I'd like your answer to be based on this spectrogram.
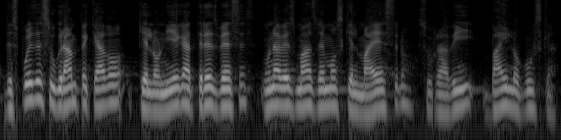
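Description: A male pastor preaching a sermon in Spanish, emphatic, swinging between loud exclamations and hushed, slower asides. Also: a little high, long reverb tail.

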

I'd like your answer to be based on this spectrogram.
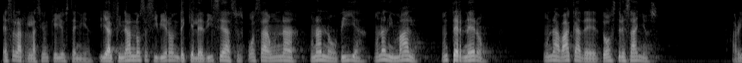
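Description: A male pastor preaching a sermon, swinging between rising emphatic bursts and quiet asides. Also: mid-range voice. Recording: long hall reverb.

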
